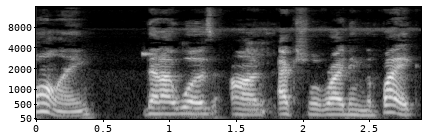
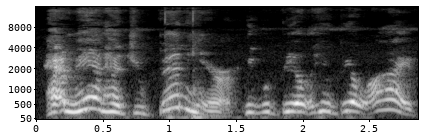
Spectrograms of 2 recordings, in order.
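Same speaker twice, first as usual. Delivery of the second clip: higher, hammed-up complaining townsfolk; mock accusing crowd; 8 semitones higher than usual. Townspeople blaming Jesus, mock accusing voice. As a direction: whine like the grieving town blaming Jesus. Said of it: "everybody was like".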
